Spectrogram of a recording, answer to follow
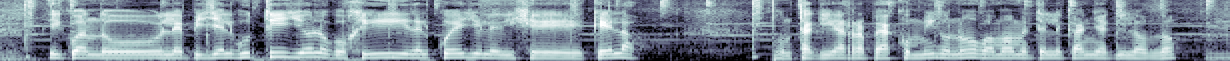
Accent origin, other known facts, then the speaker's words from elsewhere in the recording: Belicena, Andalusia, Spain; Yo soy de Belicena, que es un pueblo colindante con Santa Fe, de donde es el de Fe Fuente.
